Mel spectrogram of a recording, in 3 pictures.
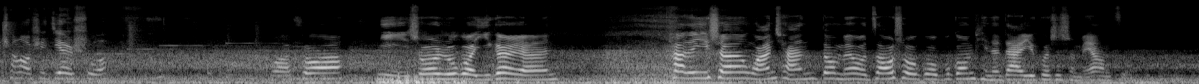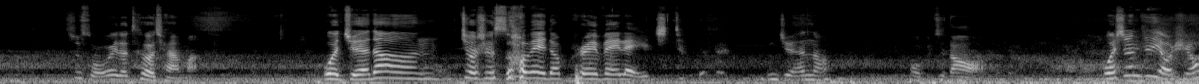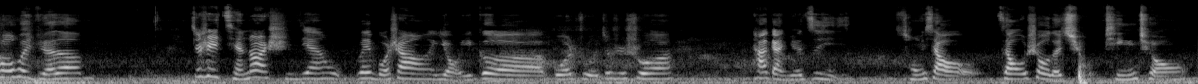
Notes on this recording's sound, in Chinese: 因为是散步录音，所以过程中会有一些环境杂音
